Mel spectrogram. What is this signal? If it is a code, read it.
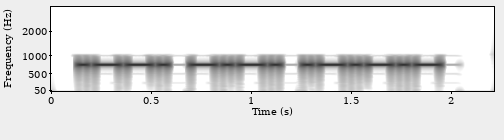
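Morse code, heard as a keyed tone, about 30 wpm, 750 Hz. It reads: PC.
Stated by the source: Morse practice transmission at 30 WPM.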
